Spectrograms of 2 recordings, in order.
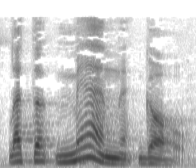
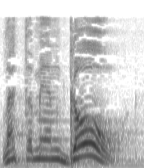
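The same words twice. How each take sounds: First: The word men is stressed. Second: The word go is stressed. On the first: Only the men should be released, not others. "He thought the operative word was" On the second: The people should be released at once. "The operative word being go, the emphasized word being go"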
